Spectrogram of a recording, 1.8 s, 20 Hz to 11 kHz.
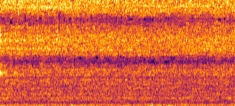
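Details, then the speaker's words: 1995 SN95 Mustang Cobra, first run in years after adding a battery and fresh fuel: quiet, steady low idle with an even beat, no ticking, knocking or stumbling, no leaks seen yet; healthy normal idle. "And look at it. Idling nice. It's quiet."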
